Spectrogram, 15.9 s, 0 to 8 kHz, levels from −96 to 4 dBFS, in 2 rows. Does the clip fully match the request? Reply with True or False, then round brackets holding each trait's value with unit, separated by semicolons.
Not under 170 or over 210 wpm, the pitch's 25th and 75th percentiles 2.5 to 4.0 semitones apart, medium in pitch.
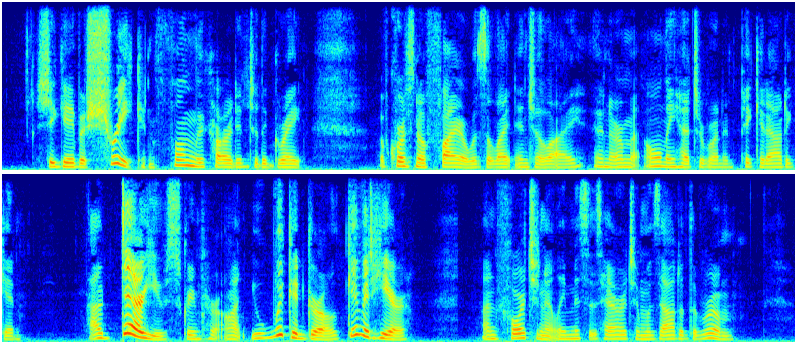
True (190 wpm; 3.1 semitones; 175 Hz)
